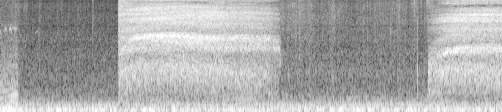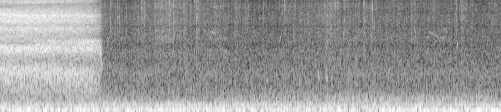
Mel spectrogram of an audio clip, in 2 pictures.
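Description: American bittern chick hissing twice, each hiss lasting about a second and a half, with a pause between: the defensive hiss of a nestling at an intruder.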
